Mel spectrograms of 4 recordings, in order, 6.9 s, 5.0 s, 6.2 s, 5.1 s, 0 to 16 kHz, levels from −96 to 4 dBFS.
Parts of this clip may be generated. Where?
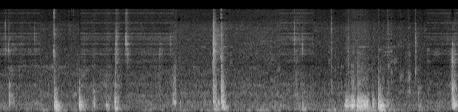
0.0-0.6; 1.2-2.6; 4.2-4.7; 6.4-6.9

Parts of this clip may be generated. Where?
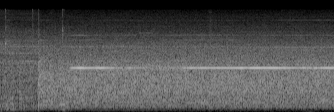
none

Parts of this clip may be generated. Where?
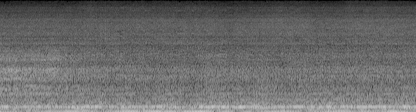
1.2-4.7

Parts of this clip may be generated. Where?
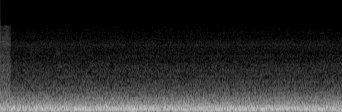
none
